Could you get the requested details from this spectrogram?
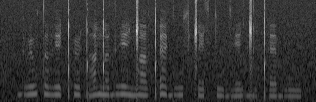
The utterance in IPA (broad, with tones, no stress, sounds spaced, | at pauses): ɡʱ ø˨˥ u̯ t ə˧˩ ɦ e˧˩ ǃʰ ø˧˩ ɡ͡ǃ a˨˥ ŋ͡ǃ ə˧ dʱ e˥˨ i̯ ŋ͡ǁ a˧˩ l ǃʼ ɛ˥˨ ɡʱ u˧ s ǁ e˨˥ s t u˧˩ dʱ e˨˥ l ɡ͡ǁ i˨˥ ǃʰ ɛ˨˥ bʱ u˧˩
